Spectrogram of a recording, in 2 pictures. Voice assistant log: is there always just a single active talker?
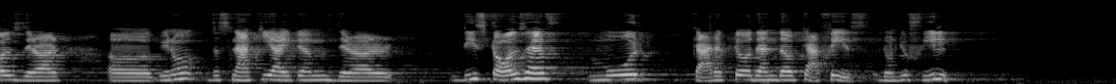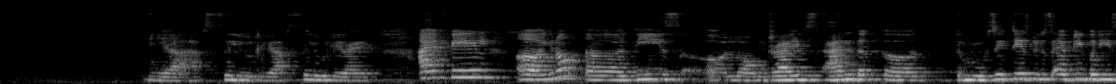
Yes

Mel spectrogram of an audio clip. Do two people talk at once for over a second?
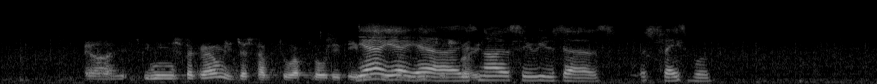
Yes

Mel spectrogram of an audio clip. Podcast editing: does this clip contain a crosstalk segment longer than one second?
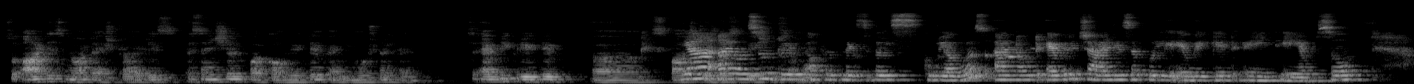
Yes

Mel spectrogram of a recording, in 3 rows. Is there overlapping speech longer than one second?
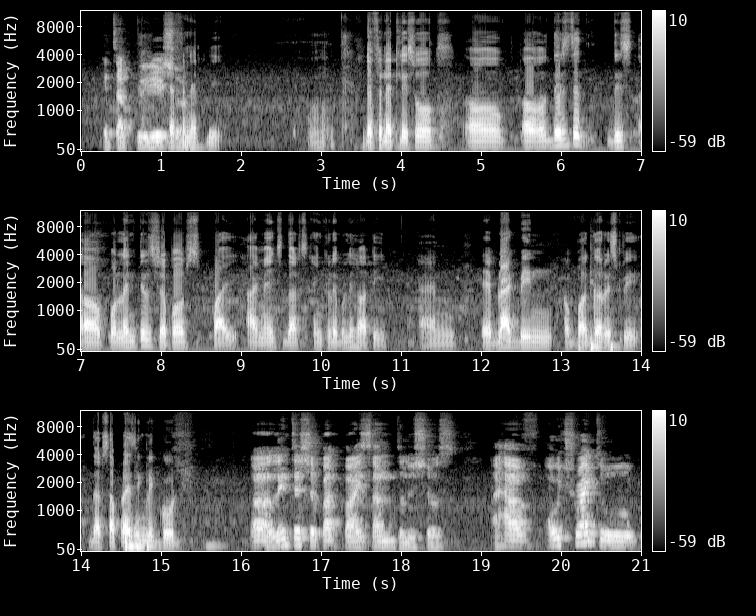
No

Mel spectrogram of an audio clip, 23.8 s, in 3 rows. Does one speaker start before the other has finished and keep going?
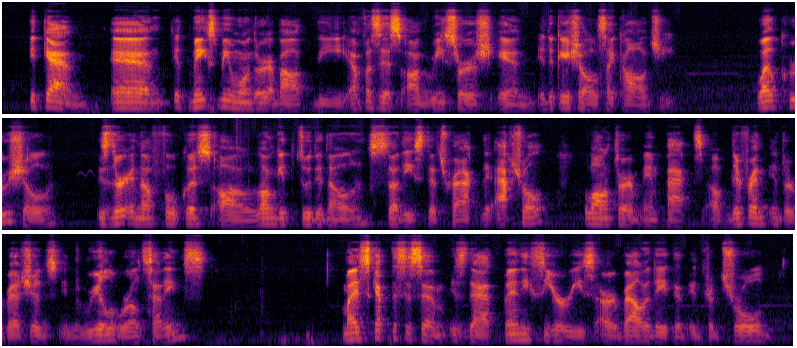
No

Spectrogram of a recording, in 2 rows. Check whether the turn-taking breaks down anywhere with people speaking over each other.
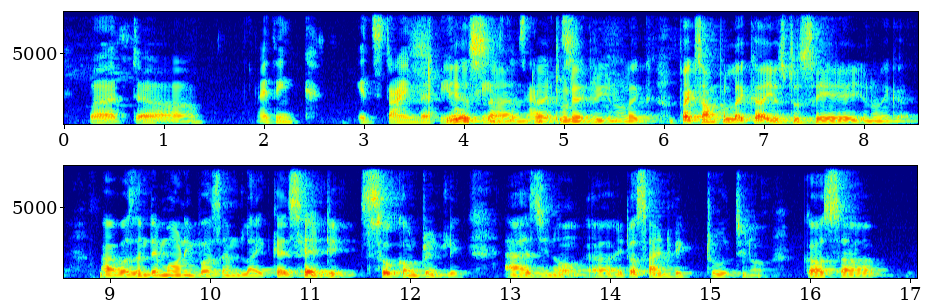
Yes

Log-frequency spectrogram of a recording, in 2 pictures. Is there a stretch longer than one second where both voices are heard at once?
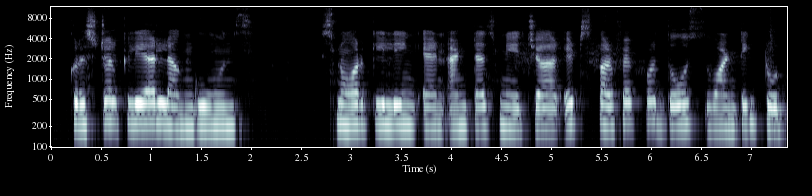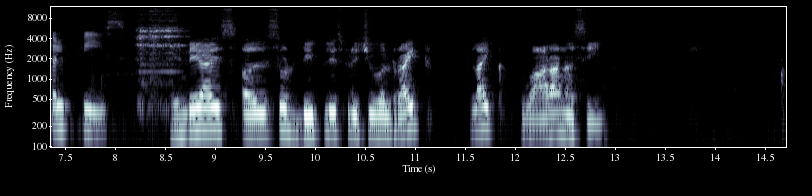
No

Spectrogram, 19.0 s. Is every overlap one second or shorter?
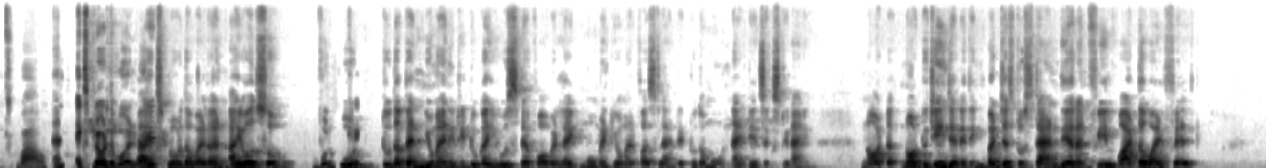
Yes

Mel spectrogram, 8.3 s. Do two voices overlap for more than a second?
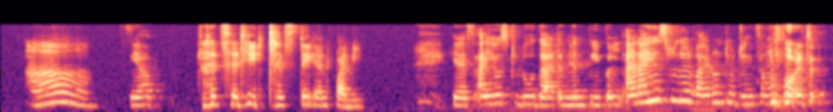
No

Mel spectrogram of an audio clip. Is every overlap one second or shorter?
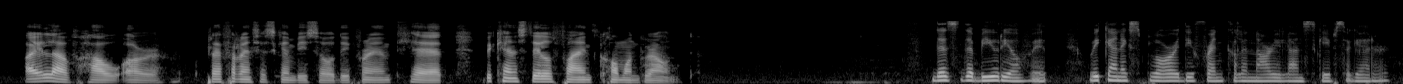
Yes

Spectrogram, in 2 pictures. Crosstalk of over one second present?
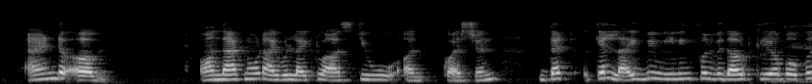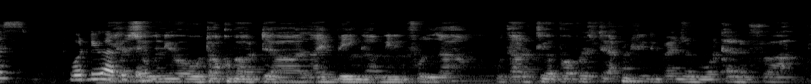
No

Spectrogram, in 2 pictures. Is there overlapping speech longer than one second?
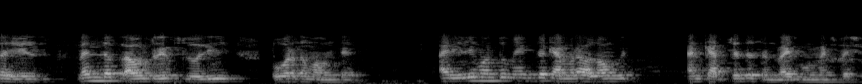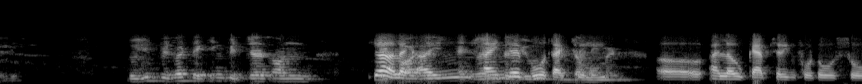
Yes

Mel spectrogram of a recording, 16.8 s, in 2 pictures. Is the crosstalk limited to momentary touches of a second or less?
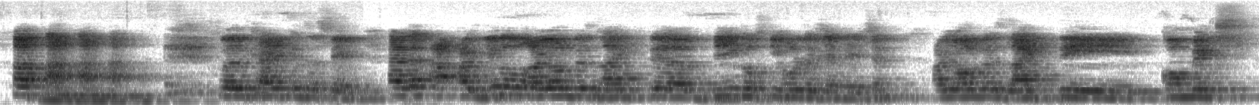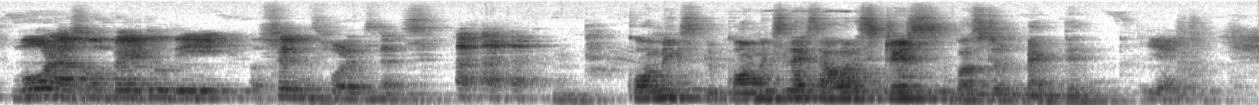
Yes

